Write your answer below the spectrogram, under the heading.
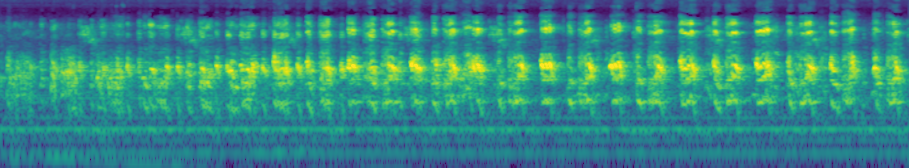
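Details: Tethered Iraqi white hunting partridge calling steadily, strong rhythmic chuck notes about two to three a second, rising in loudness, set against a low mains-like hum.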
